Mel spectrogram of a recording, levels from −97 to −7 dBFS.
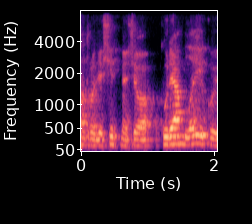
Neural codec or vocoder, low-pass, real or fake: none; 7.2 kHz; real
